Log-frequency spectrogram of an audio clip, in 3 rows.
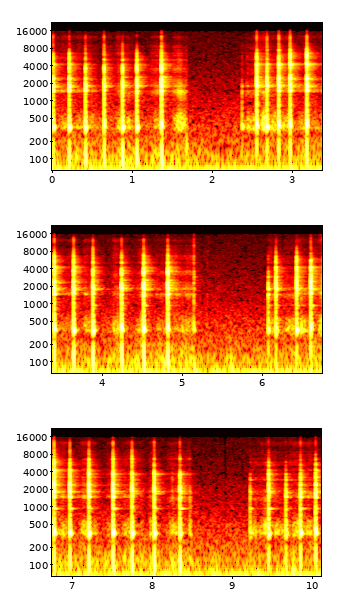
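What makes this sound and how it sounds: A thin wooden dowel, held upright, taps down onto the ridges of a solid, grooved wooden panel in four bursts of quick, dry clicks with short pauses between. Each tap is a sharp, bright knock with a woody pitch around 2.3 kHz and almost no ring.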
